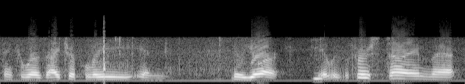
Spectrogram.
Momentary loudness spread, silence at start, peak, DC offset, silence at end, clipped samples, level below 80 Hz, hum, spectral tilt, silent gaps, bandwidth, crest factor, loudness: 17 LU; 0 s; 0 dBFS; under 0.1%; 0.05 s; 0.5%; -58 dBFS; none; -6.5 dB/octave; none; 7.6 kHz; 10 dB; -10 LUFS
